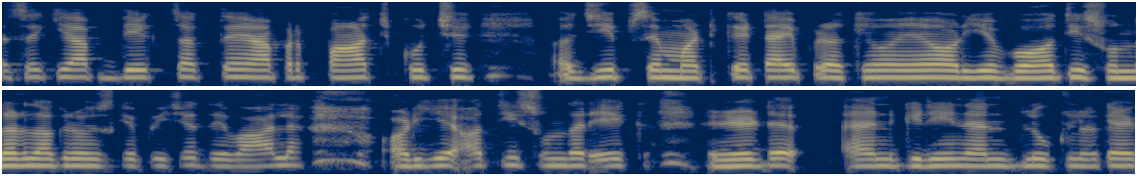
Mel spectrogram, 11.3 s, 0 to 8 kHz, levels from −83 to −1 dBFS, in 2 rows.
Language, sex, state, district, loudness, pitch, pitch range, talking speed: Hindi, male, Bihar, Darbhanga, -28 LUFS, 210 Hz, 205-220 Hz, 235 wpm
